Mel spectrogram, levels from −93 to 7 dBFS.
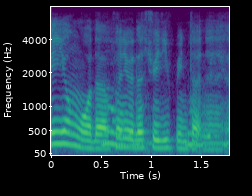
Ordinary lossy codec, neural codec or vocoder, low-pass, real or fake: none; none; 7.2 kHz; real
